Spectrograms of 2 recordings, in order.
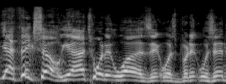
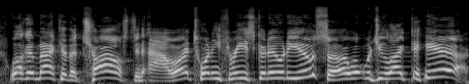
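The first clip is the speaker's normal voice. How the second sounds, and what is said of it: Old-timey radio DJ voice. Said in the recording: “in that same old voice ... radio DJs back in the day”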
